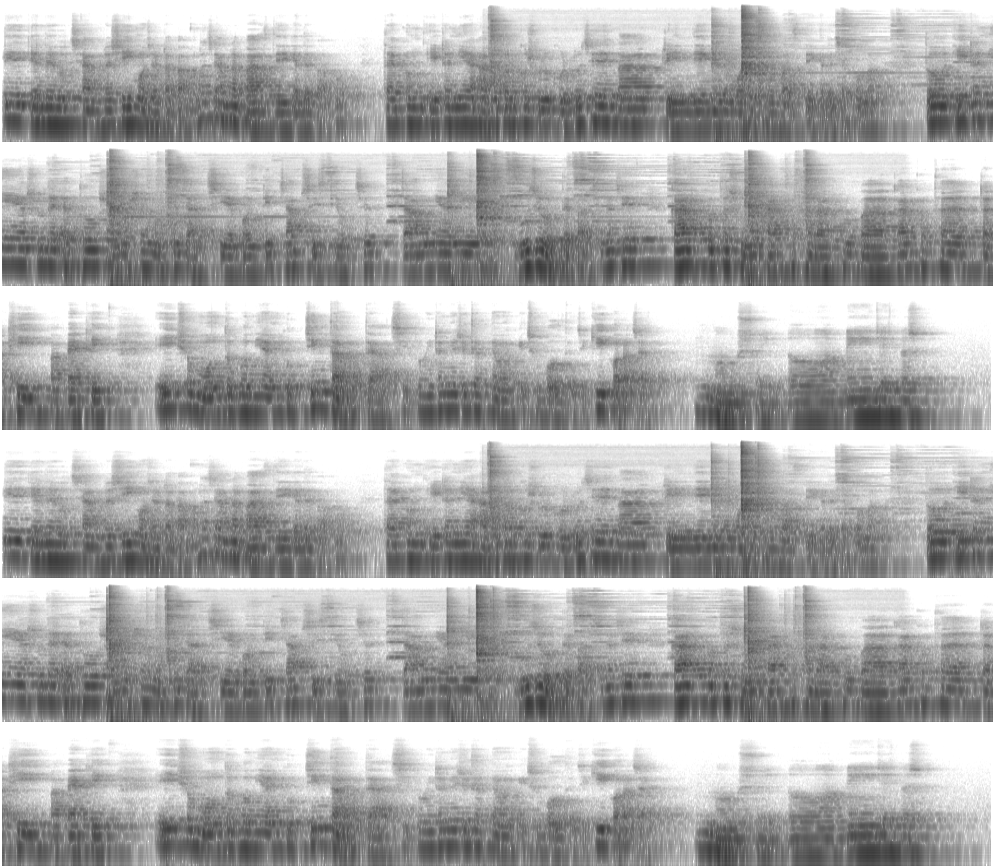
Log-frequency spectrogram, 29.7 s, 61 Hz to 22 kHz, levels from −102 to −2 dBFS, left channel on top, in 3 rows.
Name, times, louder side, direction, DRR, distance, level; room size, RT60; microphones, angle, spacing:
voice 1, 0.0-3.4 3.8-22.6 22.9-26.3, left 1 dB, 20° left, -3 dB, 0.3 m, -36 dB
sound 1, 4.8-7.8 10.9-12.1 12.4-12.5 12.7-13.5 13.7-15.1 17.3-18.8, right 2 dB, 75° right, 0.7 m, -38 dB
sound 2, 7.8-17.4, left 1 dB, 20° right, 1.3 m, -54 dB
voice 2, 26.7-29.0, equal, 75° left, -1 dB, 0.7 m, -35 dB
3.0 x 2.9 x 2.6 m, 1.2 s
head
